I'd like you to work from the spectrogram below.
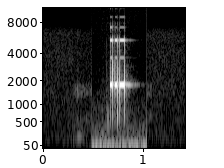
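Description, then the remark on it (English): A phone that was not muted gives a brief electronic notification beep, a short steady high tone lasting a fraction of a second, clear over a faint low rumble, with no talking. “Did I really not mute my phone? For real?”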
